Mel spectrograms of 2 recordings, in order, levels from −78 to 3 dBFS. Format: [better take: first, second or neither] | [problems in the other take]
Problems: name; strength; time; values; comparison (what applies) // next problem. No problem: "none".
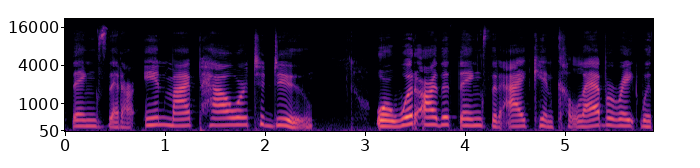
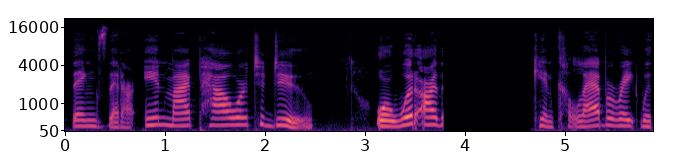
first | audio cutting out; at 4 s for 1 s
